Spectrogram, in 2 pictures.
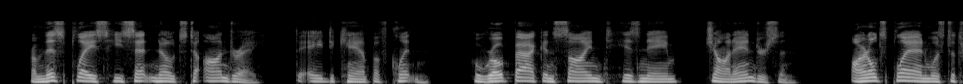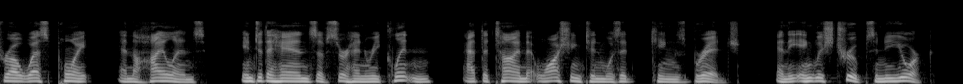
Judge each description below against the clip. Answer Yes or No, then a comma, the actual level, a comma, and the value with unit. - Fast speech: Yes, fast, 210 wpm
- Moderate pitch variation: Yes, average, 3.1 semitones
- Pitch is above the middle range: No, medium, 140 Hz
